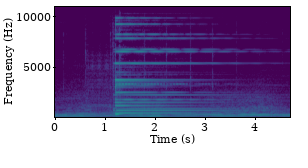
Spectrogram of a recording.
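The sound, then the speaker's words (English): A clock chiming the quarter hours strikes once, bright and resonant, its tone hanging and slowly fading while a soft, steady ticking continues underneath. No one speaks. “He lay in this state until the chime had rung three quarters”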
